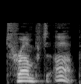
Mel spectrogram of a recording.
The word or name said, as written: trumped-up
